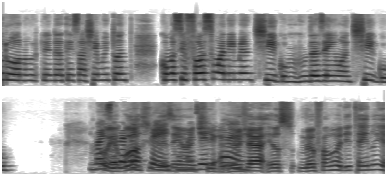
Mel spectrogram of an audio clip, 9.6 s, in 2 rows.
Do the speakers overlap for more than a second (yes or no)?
yes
